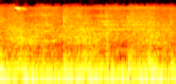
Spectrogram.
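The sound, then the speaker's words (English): The door handle of an old beat-up Chevy pickup truck is yanked and rattled repeatedly, producing a dense run of metallic clunks and scrapes with no pauses and no voices. “Rachel tries to open the car door.”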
